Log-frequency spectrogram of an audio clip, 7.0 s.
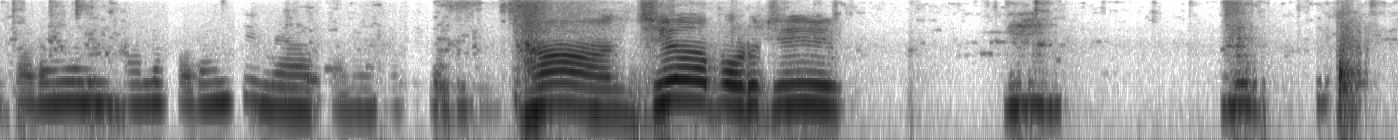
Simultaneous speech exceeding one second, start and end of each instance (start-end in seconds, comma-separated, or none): none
